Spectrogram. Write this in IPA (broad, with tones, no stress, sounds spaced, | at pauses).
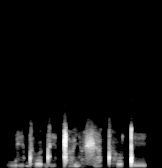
ɓ i̤˦ dʱ ʊ˨ d i̤˦ ǁ ə̤˦ j ə̤˨˦ ʃ æ̤˦˨ t ɦ ʊ˨˦ ǃ i˦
